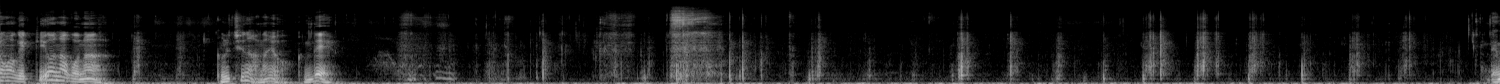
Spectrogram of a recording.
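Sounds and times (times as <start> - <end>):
close-up chewing of meat: 1.2 - 2.2, 4.6 - 14.9.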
